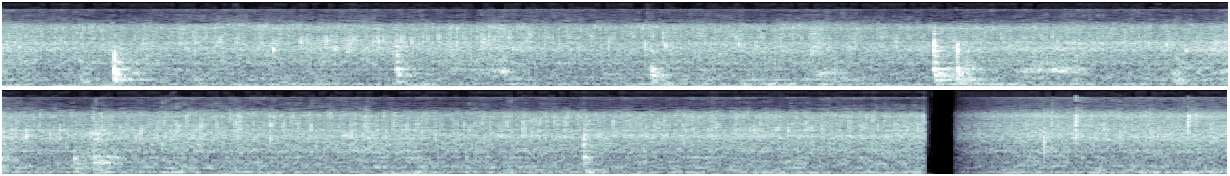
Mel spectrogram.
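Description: Masala sizzling in hot oil in a pan for biryani, a continuous close frying hiss with a few sharp crackles and scrapes of stirring, running steadily before a brief cut near the end.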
